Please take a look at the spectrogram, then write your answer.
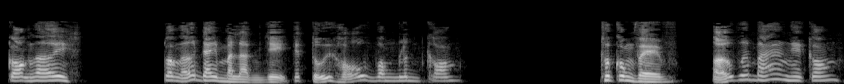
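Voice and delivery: high, loud wailing cry to her dead son; tearful lament. Acted. Grieving mother speaks to her dead son's photo, wailing in tears. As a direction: call out to the photo through tears. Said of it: "nói trong nước mắt".

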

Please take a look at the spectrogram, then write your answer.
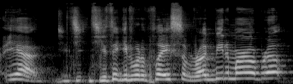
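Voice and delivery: high, hopeful ask; asking someone out. Acted. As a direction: pitch it up, hoping for a yes. Asks again, voice up high.

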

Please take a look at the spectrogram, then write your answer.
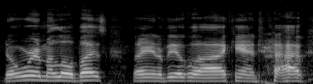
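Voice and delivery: high, loud, goofy bravado; mock cocky reassurance. Ernest reassuring the screaming elves, hammed-up bravado. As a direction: play an overconfident driver over the din.

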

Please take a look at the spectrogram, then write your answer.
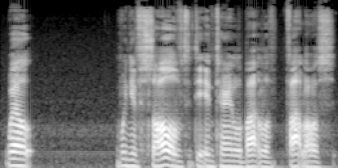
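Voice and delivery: ordinary delivery

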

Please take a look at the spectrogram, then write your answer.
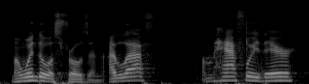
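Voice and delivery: ordinary talk, nothing marked

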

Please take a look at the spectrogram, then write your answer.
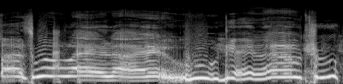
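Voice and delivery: squeaky high, slow laughing defense; high laughing plea; laughing high protest. Real, not acted. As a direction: protest while giggling.

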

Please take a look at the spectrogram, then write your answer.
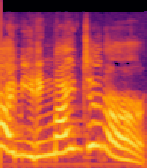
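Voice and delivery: high, indignant mock complaint; stubborn protest. Refuses to leave her dinner.

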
